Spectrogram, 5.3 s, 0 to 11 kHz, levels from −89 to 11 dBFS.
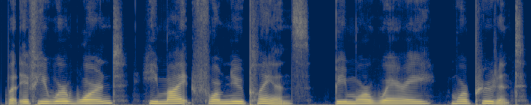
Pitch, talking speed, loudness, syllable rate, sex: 195 Hz, 170 wpm, -17 LUFS, 4.0 syllables/s, female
